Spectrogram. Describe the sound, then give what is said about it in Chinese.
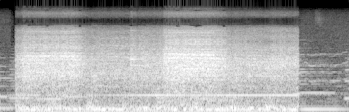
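A train brake lets out a loud, steady hiss for about three seconds, swelling slightly partway through over a low rumble and a faint held tone, then cutting off abruptly. “还有一个会发出讨厌的嘶嘶声的刹车。”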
